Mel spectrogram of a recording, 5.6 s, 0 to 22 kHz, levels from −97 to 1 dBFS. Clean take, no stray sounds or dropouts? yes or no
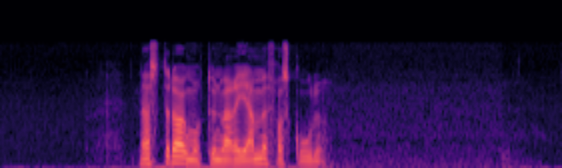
yes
